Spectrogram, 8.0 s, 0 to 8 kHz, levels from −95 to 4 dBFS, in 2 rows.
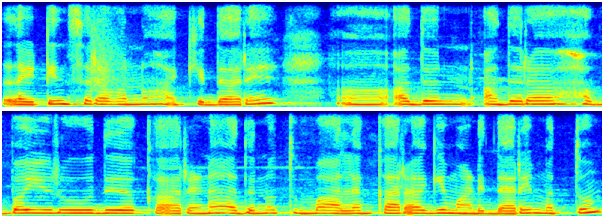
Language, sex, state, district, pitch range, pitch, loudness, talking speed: Kannada, female, Karnataka, Belgaum, 225-250 Hz, 235 Hz, -14 LUFS, 95 wpm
